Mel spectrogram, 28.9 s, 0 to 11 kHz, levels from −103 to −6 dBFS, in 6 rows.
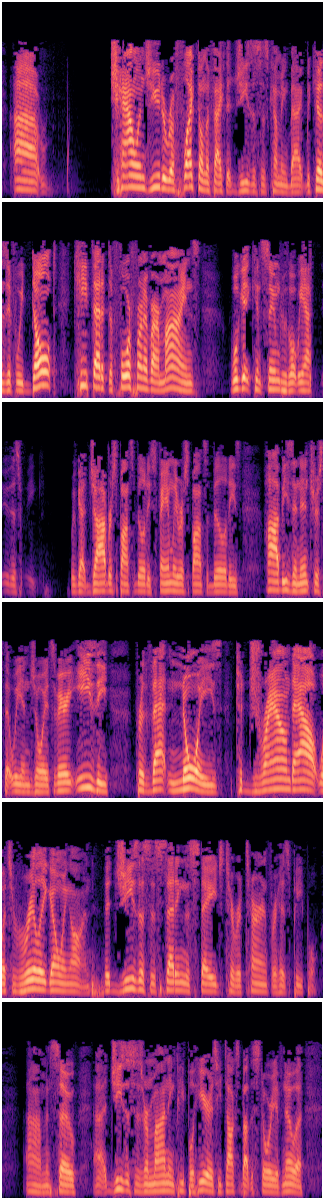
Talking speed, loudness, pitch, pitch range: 185 wpm, -24 LUFS, 130 Hz, 120-150 Hz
